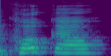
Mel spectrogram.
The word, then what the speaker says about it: Cuoco: Kelly Cuoco. Is that how you pronounce her name?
